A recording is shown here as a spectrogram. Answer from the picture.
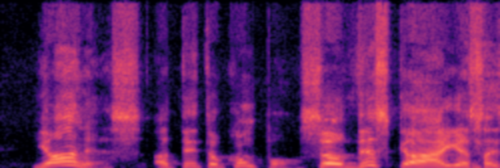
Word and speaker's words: Giannis Antetokounmpo: get inside of the paint on guys like Giannis Antetokounmpo.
